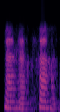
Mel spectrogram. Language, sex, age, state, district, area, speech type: Odia, female, 45-60, Odisha, Sambalpur, rural, conversation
